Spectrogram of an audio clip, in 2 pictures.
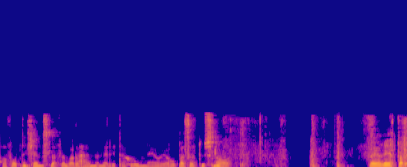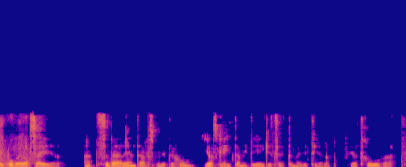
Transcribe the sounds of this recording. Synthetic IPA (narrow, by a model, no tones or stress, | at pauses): hɑɾfɔt̪ːɛnɕɛnslafœɾvad̪ɛhæːɾmɛmɛd̪ɪt̪ʰaɧuːnæɾɔjɑːɡhɔpːasat̪̚d̪ɵsnɑːʈ | b̥œɾjɾɛt̪ːad̪ɛjpʰɔvajɑːɡsɛjːə̰ɾ | at̪sɔd̪æːɾæɾɪnt̪əalsmɛd̪ɪt̪aɧṵːnjɑːɡskahɪt̪ːamɪt̪eːɡət̪sɛt̪ːɔmɛd̪ɪt̪ʰeːɾapʰɔ̥fœjɑːɡ̚t̪ʰɾuːɾa̰t̪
